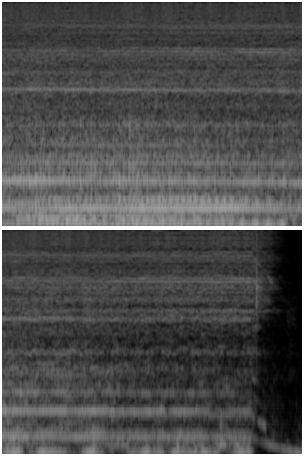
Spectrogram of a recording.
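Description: An electric coffee grinder whirs steadily and loudly at close range, with a high motor whine and faint pulsing, then winds down abruptly near the end.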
